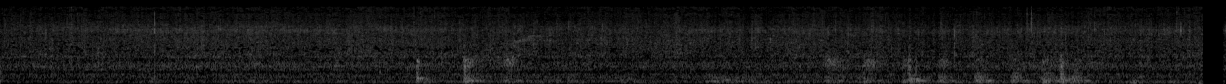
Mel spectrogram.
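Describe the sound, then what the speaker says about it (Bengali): Ground spices with a splash of water sautéing on a gas burner at medium flame, a continuous soft, even sizzle like light rain, with faint scattered clicks of stirring and no voices. "এরপর খুব ভালো মতো গ্যাসের ফ্লেমটা মিডিয়ামে রেখে কষিয়ে নেব।"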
